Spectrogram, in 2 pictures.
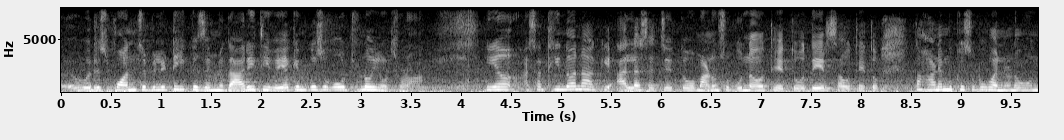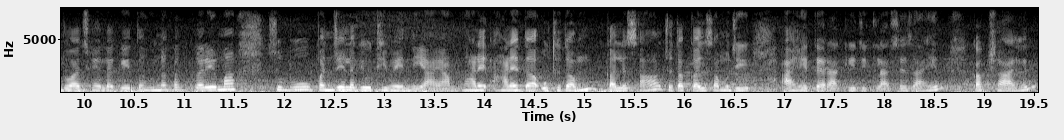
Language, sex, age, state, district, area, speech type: Sindhi, female, 18-30, Uttar Pradesh, Lucknow, rural, spontaneous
